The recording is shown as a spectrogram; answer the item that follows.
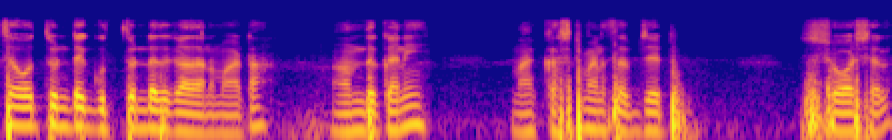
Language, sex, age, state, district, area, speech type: Telugu, male, 18-30, Andhra Pradesh, West Godavari, rural, spontaneous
